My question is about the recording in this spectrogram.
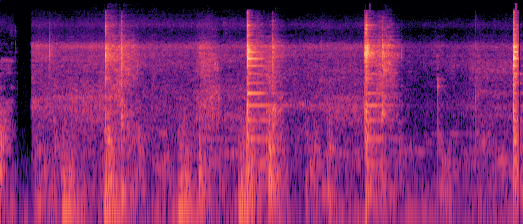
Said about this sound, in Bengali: তারপর একবার সব কিছু ভালো করে মিশিয়ে নেব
